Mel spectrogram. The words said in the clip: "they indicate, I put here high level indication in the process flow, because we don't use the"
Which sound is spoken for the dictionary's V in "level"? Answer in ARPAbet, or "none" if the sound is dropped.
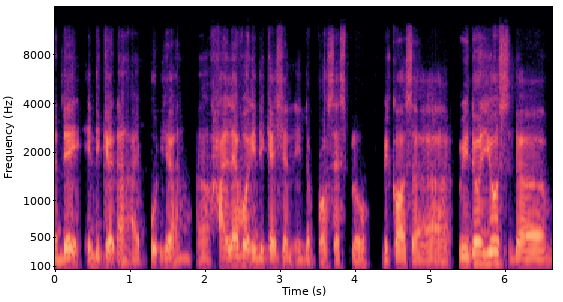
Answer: V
